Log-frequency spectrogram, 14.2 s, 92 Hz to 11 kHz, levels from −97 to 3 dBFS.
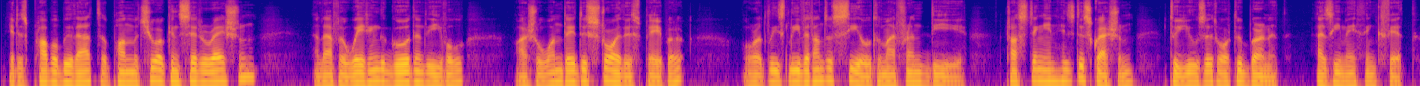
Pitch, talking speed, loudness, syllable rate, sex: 95 Hz, 205 wpm, -19 LUFS, 6.2 syllables/s, male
